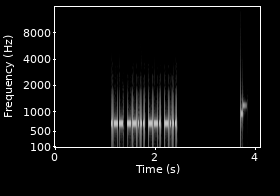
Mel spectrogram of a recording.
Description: Morse code, heard as a keyed tone, about 44 wpm, 700 Hz. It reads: W7GB
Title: Call Signs - 45wpm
